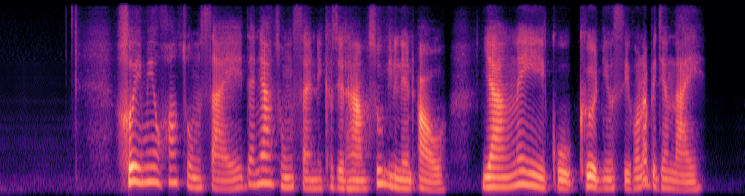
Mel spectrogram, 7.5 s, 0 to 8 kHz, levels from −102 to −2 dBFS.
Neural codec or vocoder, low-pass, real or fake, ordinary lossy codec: codec, 24 kHz, 0.5 kbps, DualCodec; 7.2 kHz; fake; none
